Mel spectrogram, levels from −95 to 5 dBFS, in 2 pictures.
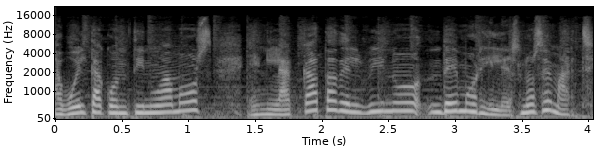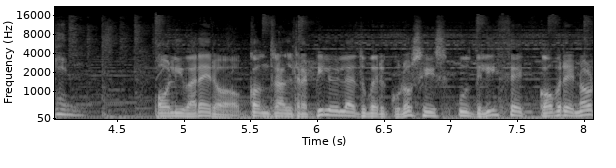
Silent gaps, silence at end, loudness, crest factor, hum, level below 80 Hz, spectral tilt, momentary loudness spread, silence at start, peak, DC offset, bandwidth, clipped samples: none; 0 s; -29 LUFS; 16 dB; none; -48 dBFS; -6 dB/octave; 7 LU; 0 s; -14 dBFS; under 0.1%; 16 kHz; under 0.1%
